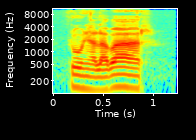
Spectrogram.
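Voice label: "runy alabar", San Lucas Quiaviní Zapotec; praises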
